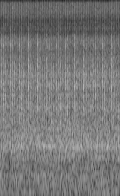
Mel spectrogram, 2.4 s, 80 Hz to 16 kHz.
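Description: Diesel engine of a 3-ton Toyota automatic forklift idling steadily. It is freshly serviced with new oil, a new oil filter and a new diesel fuel filter.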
